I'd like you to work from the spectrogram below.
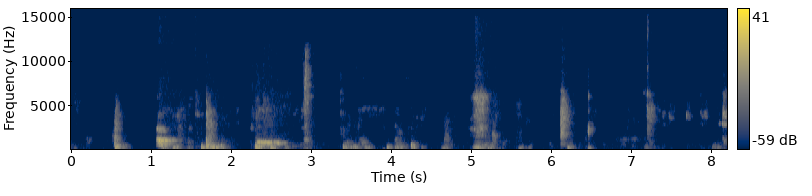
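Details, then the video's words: Cavalier King Charles Spaniel puppies playing together indoors in a home puppy pen: scattered short yelps, whines and soft grunts in irregular bursts, some high squeaky yips, quiet between calls. "Cavalier Puppies Live: Puppies Playing"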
